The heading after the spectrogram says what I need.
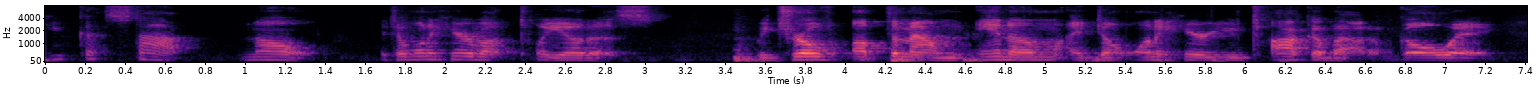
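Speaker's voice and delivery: mock sarcastic, fed-up, dismissive complaining tone. Retelling how the wives told them to leave the fire: imitating a sarcastic complaint. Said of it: "more sarcastic than it was anything else".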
